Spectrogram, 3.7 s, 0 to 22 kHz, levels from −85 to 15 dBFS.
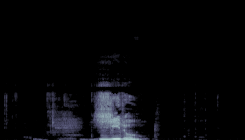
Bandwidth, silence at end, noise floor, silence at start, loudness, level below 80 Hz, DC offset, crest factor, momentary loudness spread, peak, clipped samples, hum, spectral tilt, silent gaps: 9.2 kHz; 1.6 s; -75 dBFS; 1.45 s; -15 LUFS; -60 dBFS; under 0.1%; 20 dB; 15 LU; -2 dBFS; under 0.1%; none; -5 dB/octave; none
